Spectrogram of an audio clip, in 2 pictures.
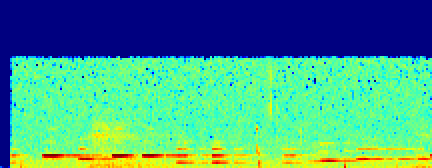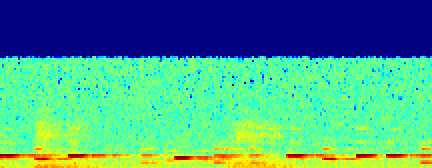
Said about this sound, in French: Mais c'est le téléphone qui sonne, mais c'est pas grave, tu vois, ça nous fait un jingle bien improvisé et tout.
